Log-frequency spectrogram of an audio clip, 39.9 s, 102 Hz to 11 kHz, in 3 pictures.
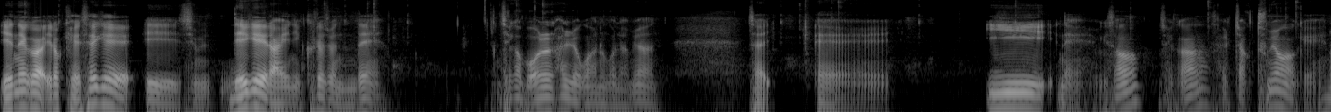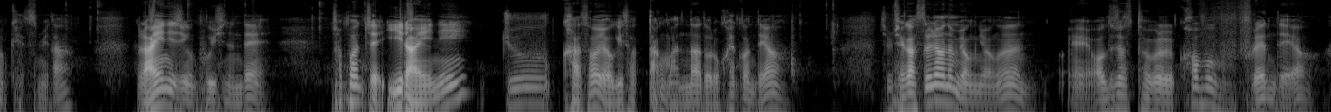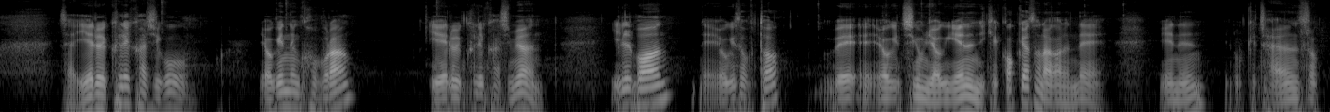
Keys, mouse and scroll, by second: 3.2 shift+right click, 7.6 shift+right click, 15.3 shift+right click, 21.1 shift+right click, 35.3 shift+right click.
